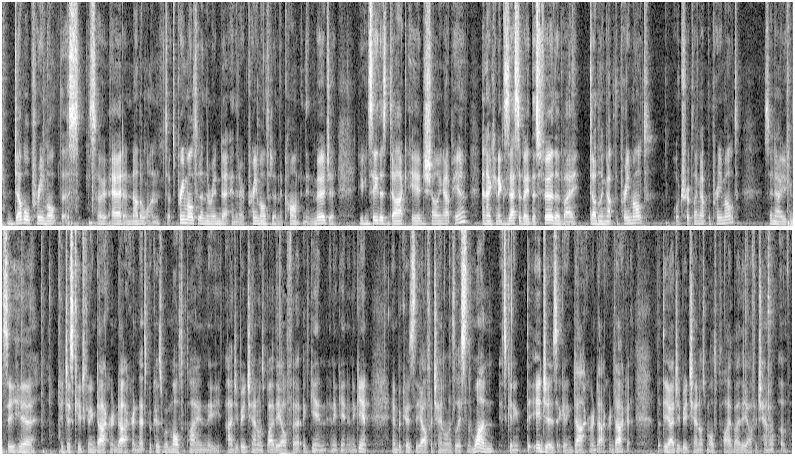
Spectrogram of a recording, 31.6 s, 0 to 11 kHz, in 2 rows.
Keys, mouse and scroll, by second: 0.5-2.1 typing, 2.9 click, 5.4 click, 6.6 scroll, 8.2 scroll, 9.5 ctrl+c, 9.5 click, 11.1 ctrl+v, 12.4 click, 12.9 click, 13.5 click, 14.1 click, 14.9 click, 15.7 d, 16.1 d, 16.5 d, 16.9 d, 29.8 click, 30.9 ctrl+click.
